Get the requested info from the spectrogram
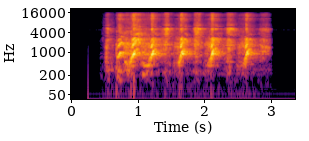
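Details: Zebra giving a run of about six barking, yelping calls, each rising sharply in pitch, spaced roughly every half second over a steady background hiss.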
